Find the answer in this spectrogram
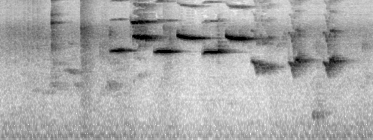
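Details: White-crowned forktail as a morning lure sound, calling actively: varied high whistles, some flat and drawn out, others rising then falling, strung into an irregular phrase, later dropping slightly lower in pitch.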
